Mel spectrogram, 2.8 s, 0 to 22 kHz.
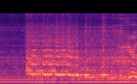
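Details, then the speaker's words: Taig micro lathe running fairly slow, parting 1-inch 1018 steel with spring cut-off tool holder: steady motor hum, then wavering singing screech of chatter; insufficient torque, needs feed kept up. "hear the chatter, but you see it's peeling it off, but it's just not enough torque."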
